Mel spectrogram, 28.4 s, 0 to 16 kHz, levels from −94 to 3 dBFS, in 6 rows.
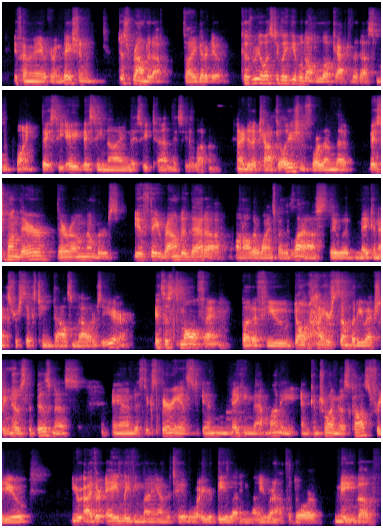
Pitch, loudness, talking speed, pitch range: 115 Hz, -19 LUFS, 245 wpm, 105-125 Hz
